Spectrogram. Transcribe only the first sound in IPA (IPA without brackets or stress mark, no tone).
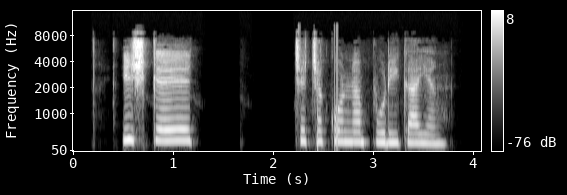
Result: ɪ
